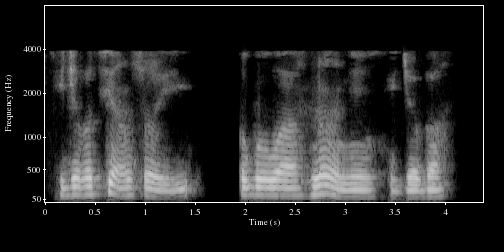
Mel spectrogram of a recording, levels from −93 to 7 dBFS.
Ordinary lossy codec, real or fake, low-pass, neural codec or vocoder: AAC, 16 kbps; fake; 7.2 kHz; autoencoder, 48 kHz, 128 numbers a frame, DAC-VAE, trained on Japanese speech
